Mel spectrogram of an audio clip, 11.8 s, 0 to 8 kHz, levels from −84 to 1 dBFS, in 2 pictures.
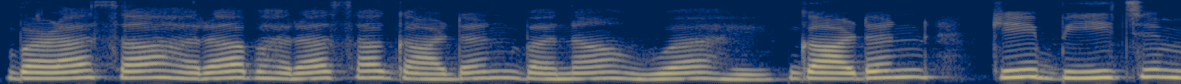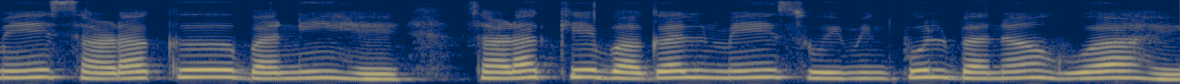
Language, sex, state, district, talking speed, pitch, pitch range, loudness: Hindi, female, Chhattisgarh, Balrampur, 120 wpm, 220 Hz, 205-240 Hz, -25 LUFS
